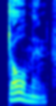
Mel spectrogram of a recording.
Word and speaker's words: dolmen: olam so for the longest time I was pronouncing it incorrectly but it's dolmen what are the dolmen so let's check this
